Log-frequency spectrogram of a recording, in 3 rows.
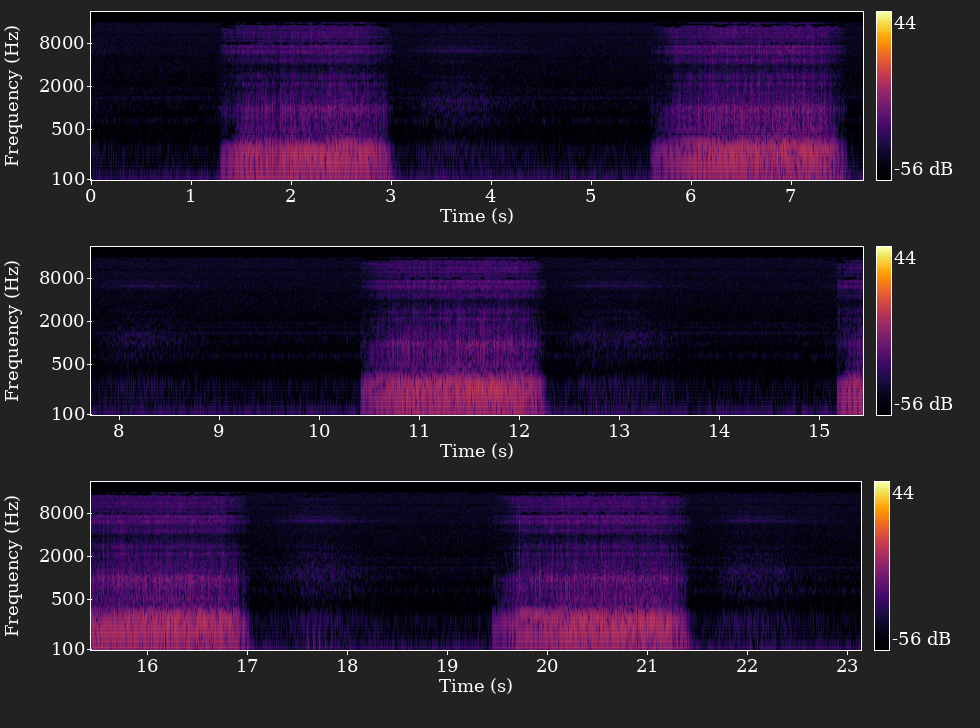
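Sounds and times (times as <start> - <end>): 
person snoring with a buzzing rattle: 1.3 - 3.8, 5.6 - 7.6, 10.4 - 13.3, 15.2 - 18.1, 19.4 - 22.4
soft breath out: 3.2 - 4.4, 7.8 - 8.9, 12.4 - 13.7, 17.2 - 18.5, 21.6 - 22.9.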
